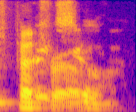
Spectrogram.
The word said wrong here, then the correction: Pietro: Pietro. – Yeah, Pietro.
